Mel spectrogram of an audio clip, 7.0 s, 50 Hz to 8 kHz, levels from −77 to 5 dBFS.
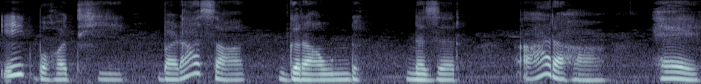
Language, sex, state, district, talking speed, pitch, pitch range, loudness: Hindi, female, Madhya Pradesh, Umaria, 85 wpm, 160 Hz, 150-170 Hz, -20 LUFS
